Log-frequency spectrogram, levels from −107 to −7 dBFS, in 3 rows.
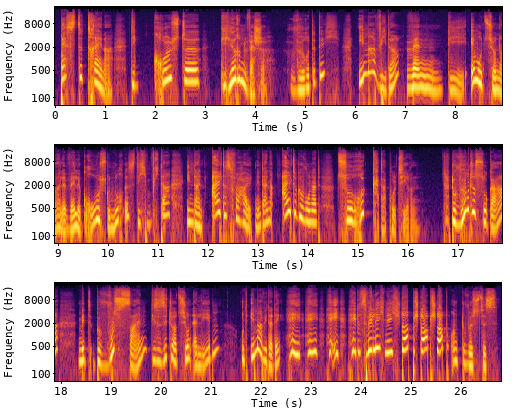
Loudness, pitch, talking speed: -18 LUFS, 235 Hz, 120 wpm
